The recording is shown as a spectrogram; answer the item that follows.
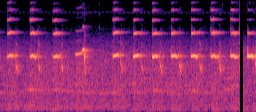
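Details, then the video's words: Pet cockatiel whistling indoors: clear, tonal notes near a steady pitch, each with a short downward slur, repeated at an even pace of about two to three per second with one brief pause midway. "My cockatiel | beautiful Whistling"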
